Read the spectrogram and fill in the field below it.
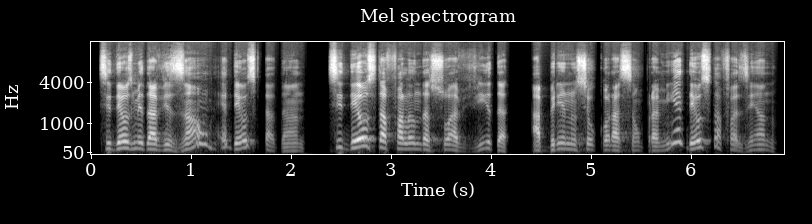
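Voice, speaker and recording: A Brazilian man preaching with a high, gravelly voice. His delivery is animated and dramatic, rising and falling widely as he presses his congregation for an amen. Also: a little fast. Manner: asks the congregation for "Amen?" responses. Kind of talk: sermon.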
